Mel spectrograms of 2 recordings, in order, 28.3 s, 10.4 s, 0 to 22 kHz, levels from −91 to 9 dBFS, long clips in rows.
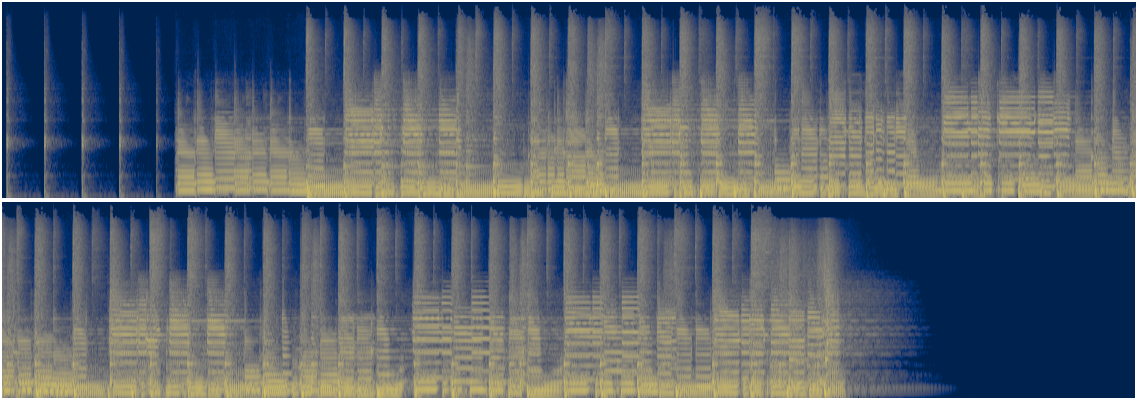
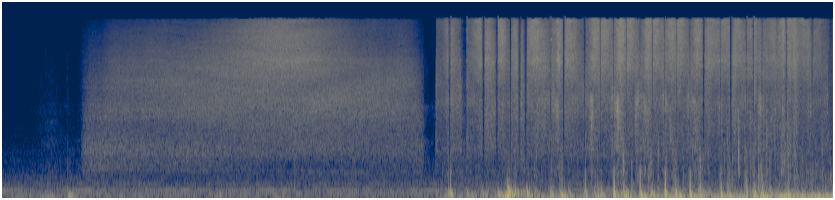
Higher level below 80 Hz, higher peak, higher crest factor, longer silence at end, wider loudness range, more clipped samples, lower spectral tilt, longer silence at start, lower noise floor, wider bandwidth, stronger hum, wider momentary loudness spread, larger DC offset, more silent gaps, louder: first, -24 dBFS vs -34 dBFS; first, -2 dBFS vs -8 dBFS; second, 14 dB vs 20 dB; first, 3.35 s vs 0 s; second, 4 LU vs 8 LU; neither; first, -5 dB/octave vs -1 dB/octave; about the same, 0.05 s vs 0 s; first, -66 dBFS vs -49 dBFS; first, over 20 kHz vs 16.5 kHz; neither; second, 5 LU vs 15 LU; neither; neither; first, -15 LUFS vs -25 LUFS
